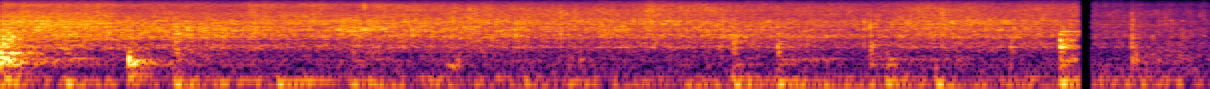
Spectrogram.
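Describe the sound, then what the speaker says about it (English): Onions and curry leaves sizzle steadily in hot oil with browned dals, urad, jeera, channa and hing, a dense, even frying hiss close by with a few soft stirring ticks and no talk. "When the dals are brown, add in the onions and the curry leaves."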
